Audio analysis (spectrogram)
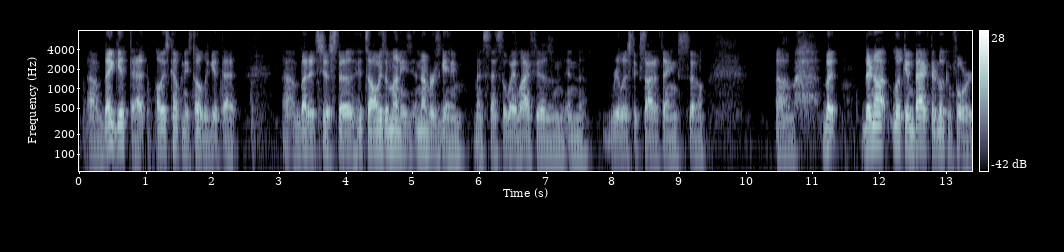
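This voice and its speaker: A man with a Texas accent talks at a moderate pace in a relaxed, somewhat breathy tone, his pitch fairly low with ordinary variation. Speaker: RC hobby YouTuber and small business owner. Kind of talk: casual vlog talk. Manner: relaxed, filler-heavy.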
